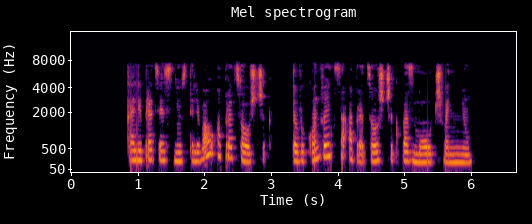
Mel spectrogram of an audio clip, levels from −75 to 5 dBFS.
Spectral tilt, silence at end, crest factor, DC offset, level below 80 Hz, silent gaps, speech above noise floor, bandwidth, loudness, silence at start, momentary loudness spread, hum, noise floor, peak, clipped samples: -3 dB/octave; 0.65 s; 18 dB; under 0.1%; -56 dBFS; none; 71 dB; 8 kHz; -18 LUFS; 0.85 s; 6 LU; none; -89 dBFS; -2 dBFS; under 0.1%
